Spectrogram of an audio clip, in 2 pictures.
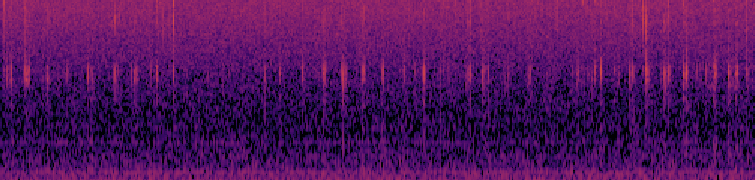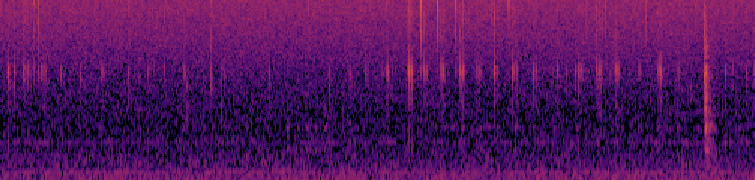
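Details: A hamster eats a lactic-acid-bacteria paste treat eagerly and noisily, with quick soft ticking and smacking sounds in short rapid bursts.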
